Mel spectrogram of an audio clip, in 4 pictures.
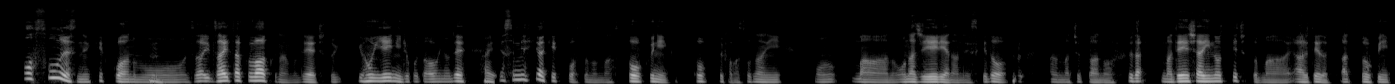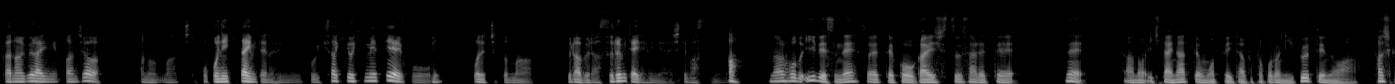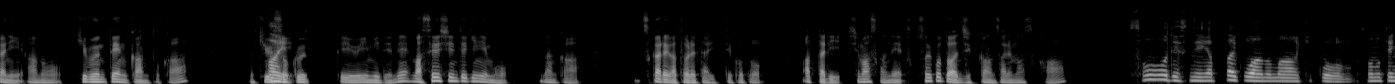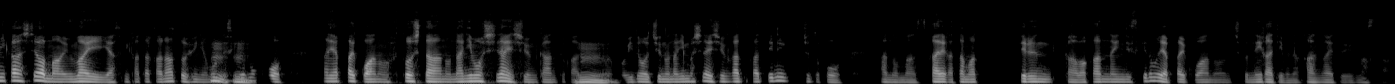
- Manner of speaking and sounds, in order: tapping
- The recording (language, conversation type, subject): Japanese, advice, 休むことを優先したいのに罪悪感が出てしまうとき、どうすれば罪悪感を減らせますか？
